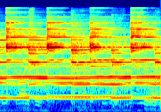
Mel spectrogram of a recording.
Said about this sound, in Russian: Колокольным звоном встречал правящего архиерея приход Михаила Архангельской церкви села Чаадаевка Городищенского района.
